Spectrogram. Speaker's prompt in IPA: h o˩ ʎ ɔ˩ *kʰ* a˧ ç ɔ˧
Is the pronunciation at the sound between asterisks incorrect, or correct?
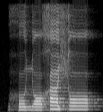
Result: incorrect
